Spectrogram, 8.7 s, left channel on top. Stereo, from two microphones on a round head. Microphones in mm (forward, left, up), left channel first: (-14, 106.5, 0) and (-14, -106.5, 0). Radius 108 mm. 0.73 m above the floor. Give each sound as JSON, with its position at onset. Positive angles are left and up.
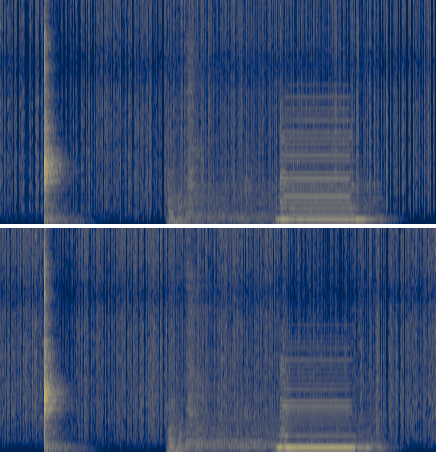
{"t": 0.9, "sound": "hammering", "side_deg": -15, "distance_m": 0.9}
{"t": 3.3, "sound": "a phone buzzing", "side_deg": 25, "distance_m": 0.8}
